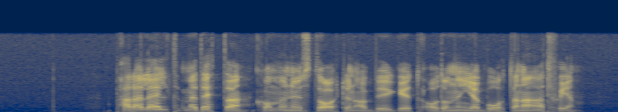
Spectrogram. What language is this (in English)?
Swedish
